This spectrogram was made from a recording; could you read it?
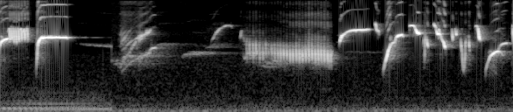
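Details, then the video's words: Canary song meant as a master to teach other canaries: sharp high notes, a sustained buzzy rolling trill, then quick jumbled whistles and chirps rising and falling. "Masteran dan Pancingan Burung Kenari Biar Punya Lagu Mewah!"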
